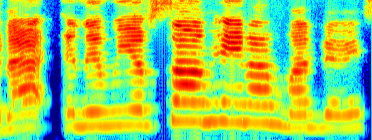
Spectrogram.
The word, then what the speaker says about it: Samhain: And then we have Samhain on Monday. So, I'm not Samhain, Samhain. Sometimes I do that. Sometimes I slip into that neo-paganism pronunciation. But Samhain we have on Monday.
